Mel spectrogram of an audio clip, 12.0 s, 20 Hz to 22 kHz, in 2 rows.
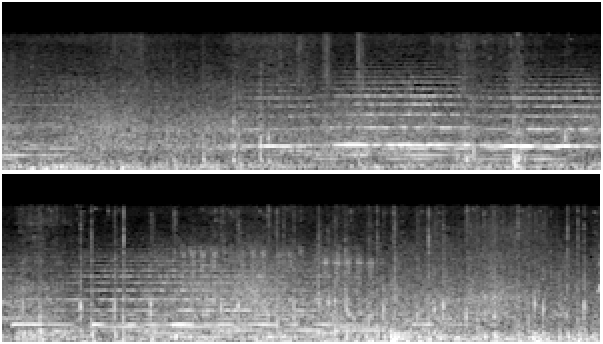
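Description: A horse galloping in the video game Witcher 3, with steady rapid hoofbeats throughout, layered over game music and ambient sound.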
